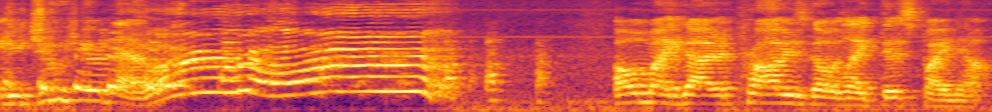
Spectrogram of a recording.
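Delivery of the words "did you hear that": high, very slow, loud; drawn-out exclamation. Real, not acted. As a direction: stretch it out in disbelief. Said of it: "mock outrage at noise".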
